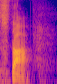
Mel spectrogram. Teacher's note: a t stop a vowel ah and a p stop in an instant you say stop and you've done four things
